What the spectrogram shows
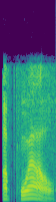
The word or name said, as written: upwell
